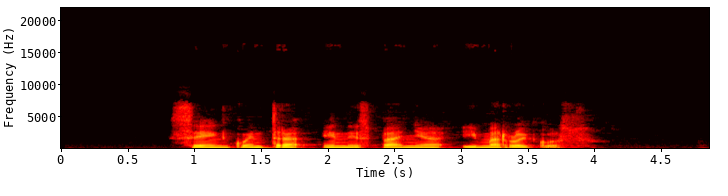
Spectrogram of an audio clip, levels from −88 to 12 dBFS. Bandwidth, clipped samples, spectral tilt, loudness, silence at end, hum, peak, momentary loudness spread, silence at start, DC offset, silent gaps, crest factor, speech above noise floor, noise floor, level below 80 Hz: 7.2 kHz; under 0.1%; -8.5 dB/octave; -24 LUFS; 0.95 s; none; -6 dBFS; 11 LU; 0.85 s; under 0.1%; none; 18 dB; 55 dB; -78 dBFS; -52 dBFS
